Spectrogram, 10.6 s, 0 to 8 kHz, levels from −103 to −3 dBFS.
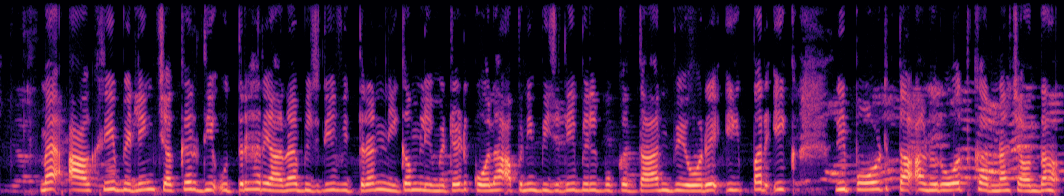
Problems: constant background noise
